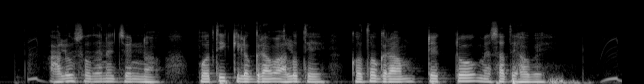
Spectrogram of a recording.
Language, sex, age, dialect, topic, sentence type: Bengali, male, 25-30, Jharkhandi, agriculture, question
